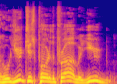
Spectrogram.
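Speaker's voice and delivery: mock finger-pointing rant; accusatory. Imitating an angry commenter attacking anyone who disagrees, accusatory. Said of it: "and be accusatory".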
